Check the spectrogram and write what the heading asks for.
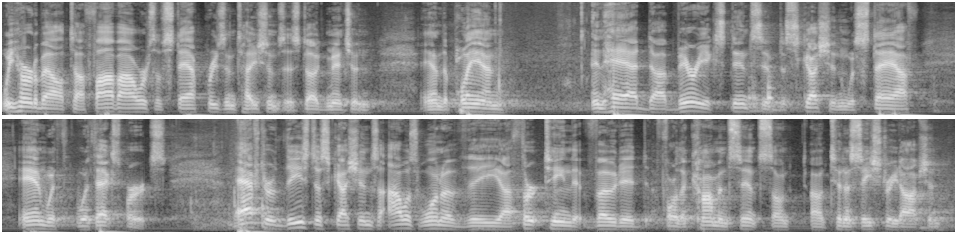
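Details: Adult woman who reports having a vocal tremor, speaking at a public hearing; vocal tremor.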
